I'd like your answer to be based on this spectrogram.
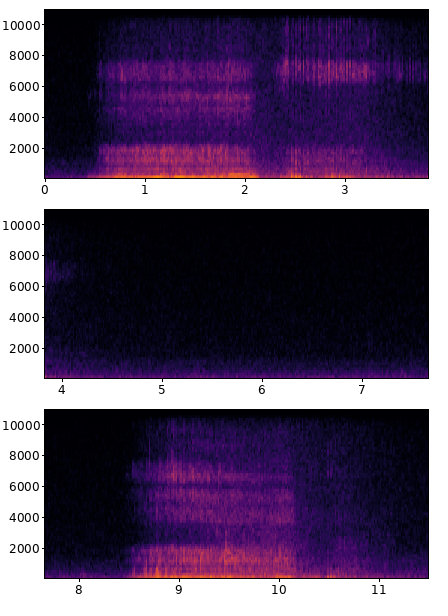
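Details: Pet dog snoring loudly while asleep: two rough, rattling breaths separated by a quiet pause.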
